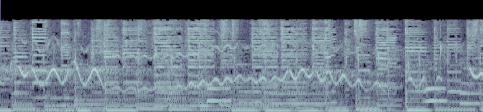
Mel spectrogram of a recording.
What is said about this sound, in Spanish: era el primer grupo en España que no utilizaba palabras en, en sus canciones y todos son soniditos, se llama …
